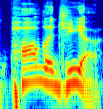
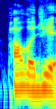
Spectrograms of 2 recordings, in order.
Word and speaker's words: Paulogia: Yeah, it's Paulogia. So it's Paulogia. Paulogia. It's like apologist, apologia.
